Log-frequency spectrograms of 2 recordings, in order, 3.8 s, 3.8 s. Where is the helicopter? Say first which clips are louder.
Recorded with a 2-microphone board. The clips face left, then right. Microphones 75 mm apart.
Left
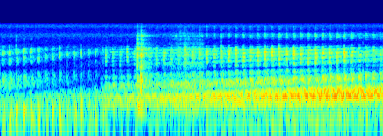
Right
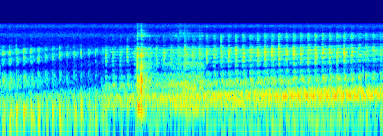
Right 1 dB; 5° right (ahead or behind); by 3.9 s 25° left (ahead or behind).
